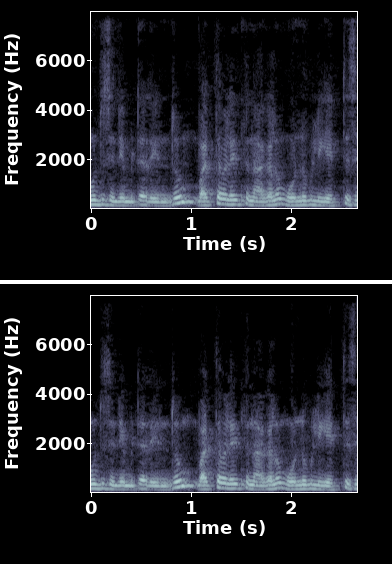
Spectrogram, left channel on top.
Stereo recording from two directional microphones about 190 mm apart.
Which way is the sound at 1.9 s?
55° left (ahead or behind).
